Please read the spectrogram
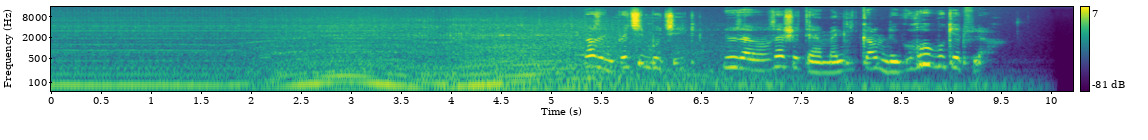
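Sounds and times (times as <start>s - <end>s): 
car engine idling then revving and accelerating: 0.0s - 7.6s
speech: 5.4s - 9.4s.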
